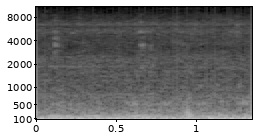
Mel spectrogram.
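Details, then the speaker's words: Ford F250 Super Duty with a 460 big-block and ZF5 five-speed, driving in snow. A deep, steady hum sits under the driving rumble from front locking hubs left half engaged. "so so no potatoes you can just hear the hubs humming because they're still half locked in"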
